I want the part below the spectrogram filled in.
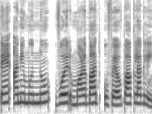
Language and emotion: Goan Konkani, neutral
